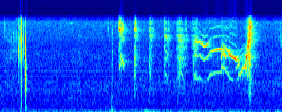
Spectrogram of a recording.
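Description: A run of quick clicks, then a short wavering call from an animal.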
